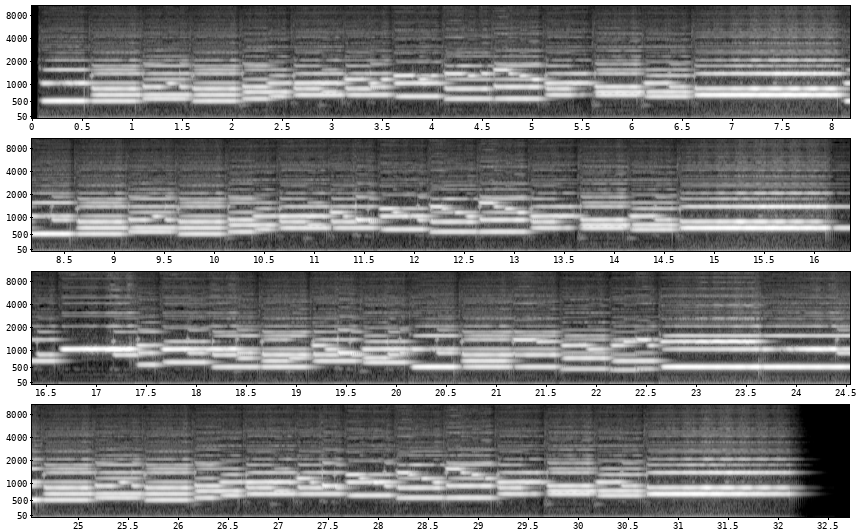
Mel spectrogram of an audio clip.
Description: Flutes

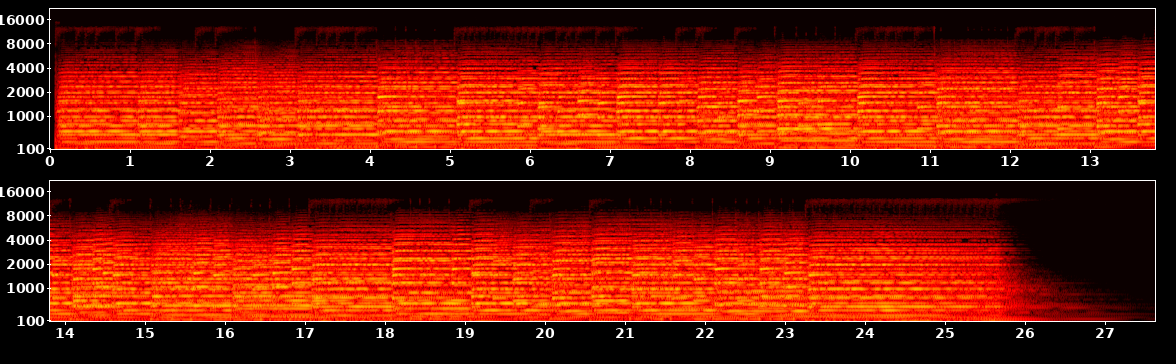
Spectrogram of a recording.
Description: Hymn

